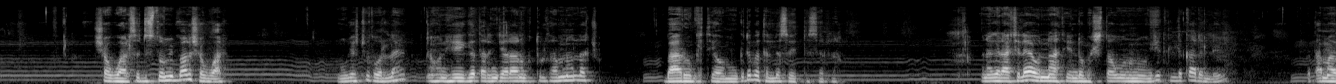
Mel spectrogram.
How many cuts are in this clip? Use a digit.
1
